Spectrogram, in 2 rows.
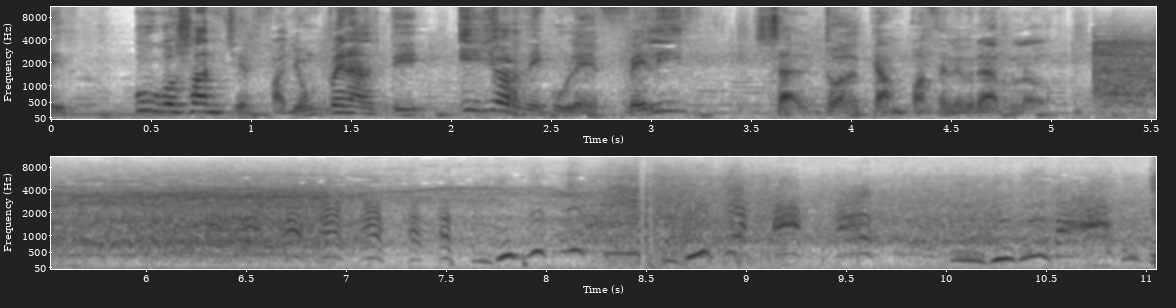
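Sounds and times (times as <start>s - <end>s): stadium crowd noise: 5.2s - 11.0s
cartoon character laughing and whooping: 7.1s - 11.0s.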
